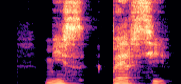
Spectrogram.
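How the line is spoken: Breathless whisper. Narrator (Russian): задохнувшись, прошептал гарп

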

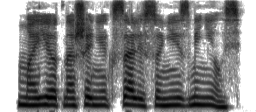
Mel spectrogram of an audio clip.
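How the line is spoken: Plain. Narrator (Russian): ответила

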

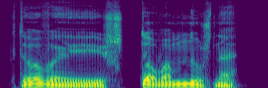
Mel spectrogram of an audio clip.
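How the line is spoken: Suddenly hoarse question. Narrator (Russian): спросил Пьер внезапно охрипшим голосом

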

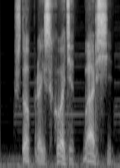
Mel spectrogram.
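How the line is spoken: Sobbed. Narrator (Russian): всхлипнула Тори

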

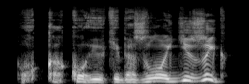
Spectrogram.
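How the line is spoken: Exclaiming. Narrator (Russian): воскликнула мать

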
